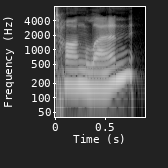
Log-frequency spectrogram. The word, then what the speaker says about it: tonglen: do anything okay so one is called tonglen and it is a uh, it's like a practice it's like a it's a Buddhist practice.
